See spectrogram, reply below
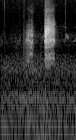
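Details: Common Grackle song: two harsh, wheezy, creaking bursts about a third of a second apart, the second louder, over a faint hiss.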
